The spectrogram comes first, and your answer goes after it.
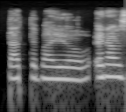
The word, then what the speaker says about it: dattebayo: And I was like, Tate bayo. And he's like, yeah, Tate bayo.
